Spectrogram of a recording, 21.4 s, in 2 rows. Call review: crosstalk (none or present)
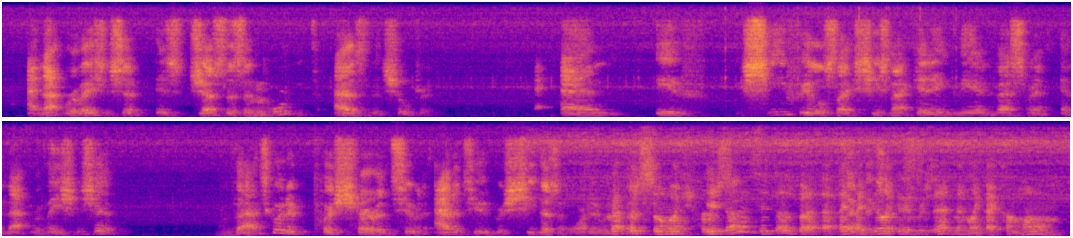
present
